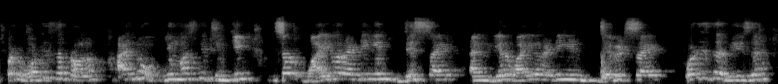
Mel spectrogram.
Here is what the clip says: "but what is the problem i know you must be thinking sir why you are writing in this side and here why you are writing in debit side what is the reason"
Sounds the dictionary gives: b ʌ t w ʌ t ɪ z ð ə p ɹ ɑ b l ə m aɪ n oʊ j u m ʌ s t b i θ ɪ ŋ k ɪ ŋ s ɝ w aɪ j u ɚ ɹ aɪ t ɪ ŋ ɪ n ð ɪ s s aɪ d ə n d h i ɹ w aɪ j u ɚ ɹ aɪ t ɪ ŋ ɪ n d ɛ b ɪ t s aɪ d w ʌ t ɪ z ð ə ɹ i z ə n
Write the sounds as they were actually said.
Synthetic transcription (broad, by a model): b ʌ t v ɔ t ɪ z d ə p ɹ ɑ b l ə m aɪ n oʊ j u m ʌ s t b i t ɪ ŋ k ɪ ŋ s ɝ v aɪ j u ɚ ɹ aɪ t ɪ ŋ ɪ n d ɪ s s aɪ d ə n d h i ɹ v aɪ j u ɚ ɹ aɪ t ɪ ŋ ɪ n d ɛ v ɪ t s aɪ d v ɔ t ɪ z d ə ɹ i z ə n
